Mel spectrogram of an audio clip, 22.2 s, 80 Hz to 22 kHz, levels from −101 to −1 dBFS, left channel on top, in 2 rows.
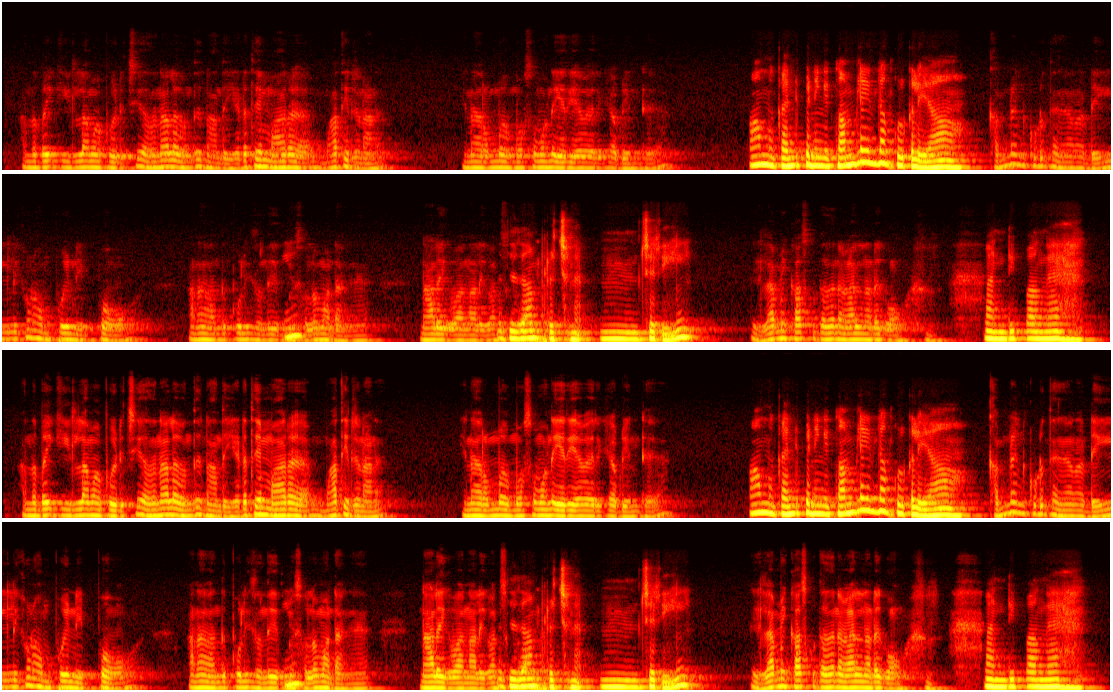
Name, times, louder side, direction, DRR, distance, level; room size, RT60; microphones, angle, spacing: voice 1, 0.2-3.8 4.6-6.7 9.9-12.5 13.0-14.8 15.3-16.6 18.6-20.9, right 4 dB, 85° right, 0.4 m, -33 dB
voice 2, 7.5-9.6 13.9-14.1 16.0-18.0 20.9-21.9, equal, ahead, 0.4 m, -23 dB
8.2 x 3.5 x 5.2 m
head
